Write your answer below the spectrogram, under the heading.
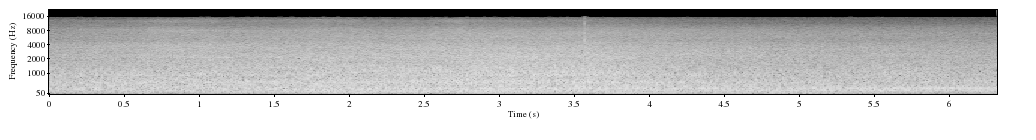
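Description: A lorry passing on the road, its noise swelling to a peak about halfway and easing off, with a steady engine drone that comes in a couple of seconds in.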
